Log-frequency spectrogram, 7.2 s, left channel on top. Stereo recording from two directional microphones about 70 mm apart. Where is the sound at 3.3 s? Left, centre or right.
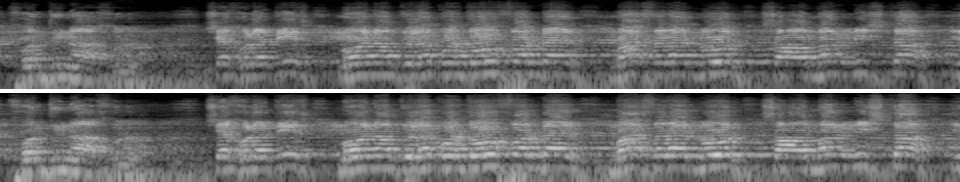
Right.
